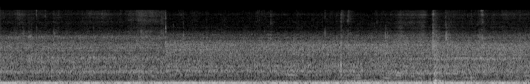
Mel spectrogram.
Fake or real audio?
real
